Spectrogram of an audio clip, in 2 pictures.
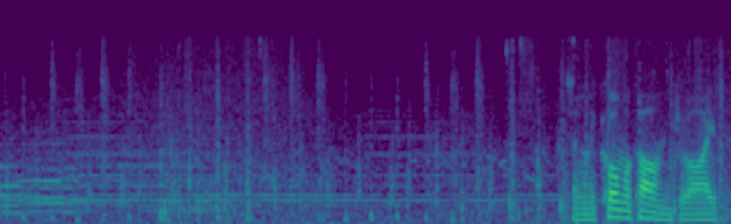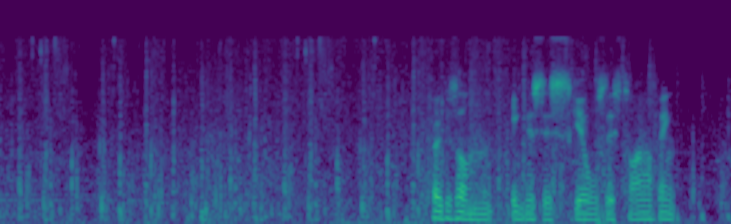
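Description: Footsteps run quickly over sand and grass.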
